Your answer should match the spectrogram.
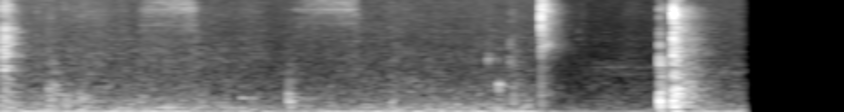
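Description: Faint room tone with a steady low hum, then two small sharp clicks near the end before the sound cuts out abruptly.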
